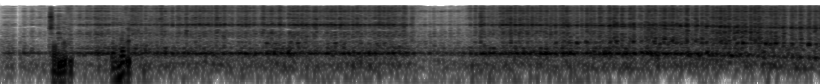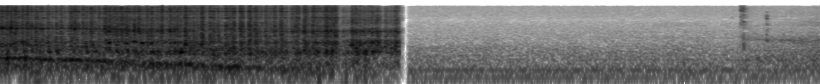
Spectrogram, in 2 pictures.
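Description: A hand hacksaw cutting through aluminium tube held in a vise, a steady rasping with a ringing tone that slides down in pitch as the cut goes on. It cuts off suddenly about six seconds in, leaving quiet room tone with a faint low hum.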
